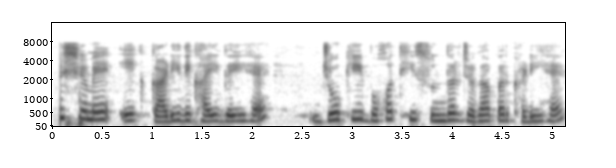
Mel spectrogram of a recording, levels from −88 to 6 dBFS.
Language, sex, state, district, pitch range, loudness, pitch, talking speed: Hindi, female, Chhattisgarh, Bastar, 210-275 Hz, -24 LUFS, 235 Hz, 185 wpm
